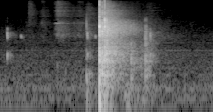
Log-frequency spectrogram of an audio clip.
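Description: Light computer-mouse clicks, then one sharp knock about a second in that dies away within half a second, while the mouse is misbehaving.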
